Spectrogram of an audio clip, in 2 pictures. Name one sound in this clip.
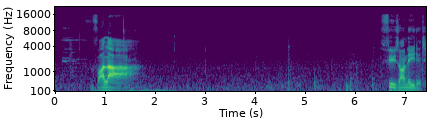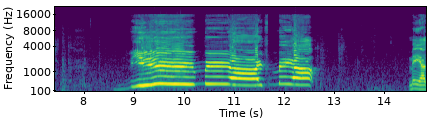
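A young man talks into a close microphone in short bursts, at times drawing out his words loudly.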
